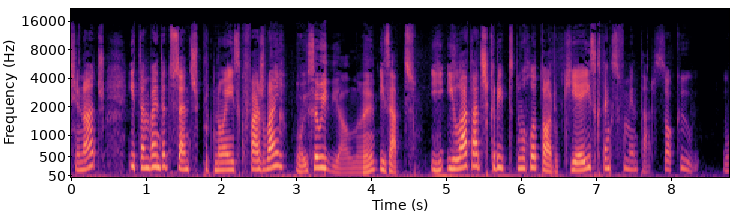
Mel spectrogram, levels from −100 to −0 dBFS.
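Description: At 3.40 s the level drops by about 12 dB and comes back at 3.90 s; at 7.19 s it drops by about 11 dB and stays down to the end. Each change is instant, with background noise falling together with the speech, unlike a fade or compressor ducking. This sudden gain jump is likely an unramped digital gain change.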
